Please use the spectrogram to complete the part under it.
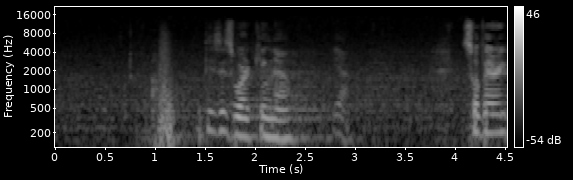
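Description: A woman speaks softly into a microphone.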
